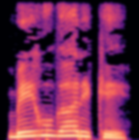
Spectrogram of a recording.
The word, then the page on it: ಬೇಹುಗಾರಿಕೆ: kannada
